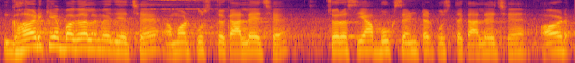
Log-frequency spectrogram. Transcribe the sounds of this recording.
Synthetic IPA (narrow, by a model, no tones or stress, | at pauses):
ɡʱəɽkebəɡəlmed͡ʒet͡ʃʰɛɦəməɾpust̪əkalɛt͡ʃʰɛ | t͡ʃəɾəsijabukʰseɳʈəɾpust̪əkalɛt͡ʃʰɛɔːɾ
